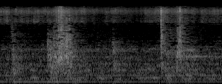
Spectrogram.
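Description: Steady hiss of water, as of a toilet tank refilling through its fill valve, with a couple of short clicks.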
